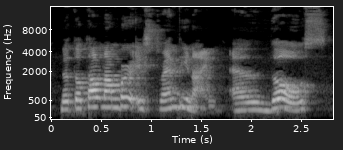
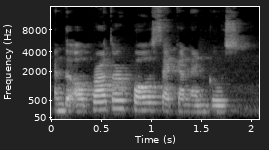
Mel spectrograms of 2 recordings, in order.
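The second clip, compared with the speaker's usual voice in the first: usual speaking voice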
